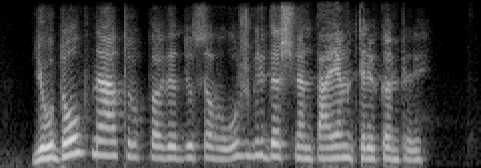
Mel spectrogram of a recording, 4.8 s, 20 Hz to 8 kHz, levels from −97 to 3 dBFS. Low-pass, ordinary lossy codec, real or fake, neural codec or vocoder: 7.2 kHz; Opus, 16 kbps; fake; codec, 16 kHz in and 24 kHz out, 0.8 kbps, FocalCodec, streaming, 65536 codes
